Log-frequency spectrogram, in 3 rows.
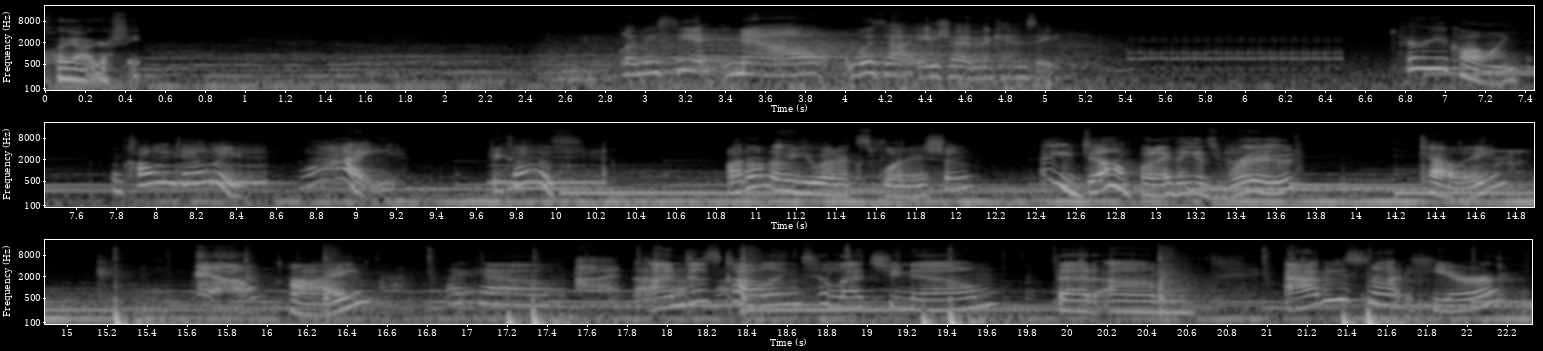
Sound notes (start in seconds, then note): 5.4 telephone ringing; 8.1 telephone ringing; 14.6 on phone; 17.1 on phone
